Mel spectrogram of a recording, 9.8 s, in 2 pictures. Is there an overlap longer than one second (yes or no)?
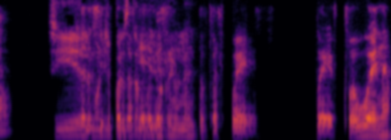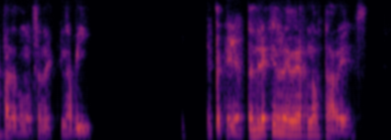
yes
